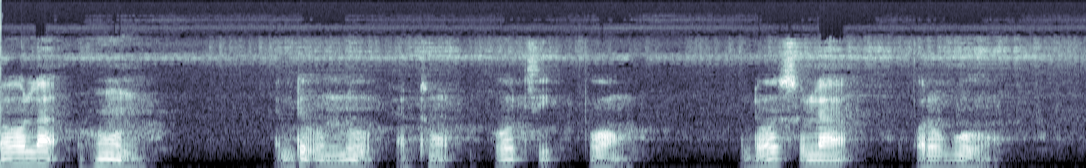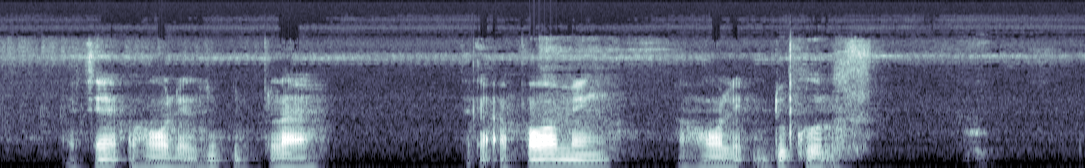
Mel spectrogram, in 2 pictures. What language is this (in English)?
Southern Dagaare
